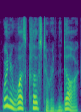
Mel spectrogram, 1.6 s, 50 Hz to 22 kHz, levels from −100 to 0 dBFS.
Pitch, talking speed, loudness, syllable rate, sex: 165 Hz, 295 wpm, -18 LUFS, 6.7 syllables/s, female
